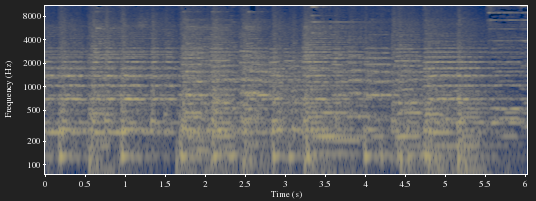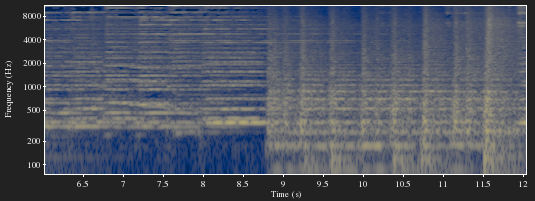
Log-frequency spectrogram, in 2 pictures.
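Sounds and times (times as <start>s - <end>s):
accented drum strikes: 0.0s - 5.7s, 9.0s - 12.0s
concert band playing: 0.0s - 12.0s.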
